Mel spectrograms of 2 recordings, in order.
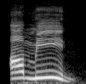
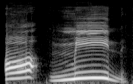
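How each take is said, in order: First: Said in the usual way. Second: अमीन with the मी vowel drawn out very long; stretched long ee. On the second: Shown as a demonstration. Teacher dictating अमीन to pupils, long ee stretched out. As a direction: say अमीन slowly, holding the long ee in मी. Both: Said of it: "बड़ी की मात्रा का उच्चारण खींच करके".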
